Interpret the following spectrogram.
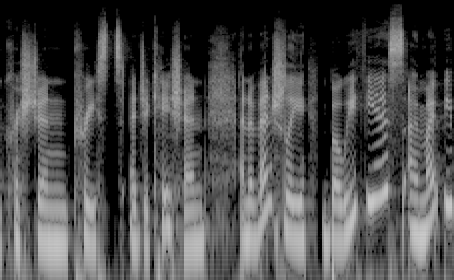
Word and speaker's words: Boethius: And eventually Boethius, I might be pronouncing that wrong. Boethius, that's correct.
